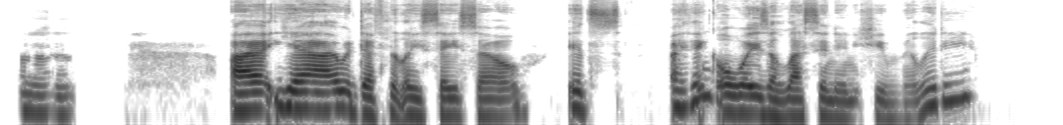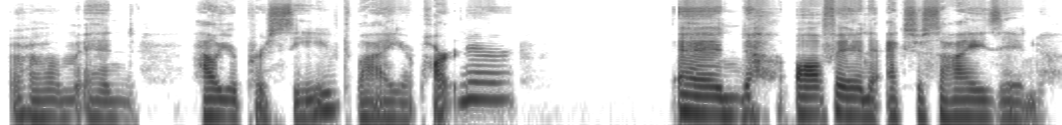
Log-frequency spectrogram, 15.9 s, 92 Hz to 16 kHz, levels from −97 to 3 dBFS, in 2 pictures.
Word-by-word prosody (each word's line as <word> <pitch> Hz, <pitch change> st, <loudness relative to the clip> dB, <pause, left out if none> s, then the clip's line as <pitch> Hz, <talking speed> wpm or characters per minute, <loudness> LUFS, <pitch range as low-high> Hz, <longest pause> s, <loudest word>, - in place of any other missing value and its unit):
Mhm. 155 Hz, -3 st, -7 dB, 1.2 s
Uh, 175 Hz, +1 st, +10 dB
yeah, 185 Hz, -3 st, +6 dB
I -, -, +4 dB
would 180 Hz, -4 st, +1 dB
definitely 145 Hz, -1 st, 0 dB
say 140 Hz, +2 st, -2 dB
so. 135 Hz, 0 st, -4 dB, 0.3 s
It's, 180 Hz, -4 st, -3 dB, 0.4 s
I 190 Hz, 0 st, 0 dB
think, 270 Hz, +8 st, -1 dB
always 155 Hz, -2 st, +4 dB
a 140 Hz, -, +1 dB
lesson 135 Hz, 0 st, -1 dB
in 120 Hz, -1 st, -5 dB
humility, 150 Hz, -, -5 dB, 0.7 s
uh-huh 140 Hz, -1 st, -7 dB
um, 130 Hz, 0 st, -7 dB
and 125 Hz, -2 st, -9 dB, 0.4 s
how 135 Hz, 0 st, +1 dB
you're 135 Hz, -1 st, -2 dB
perceived 135 Hz, -, -5 dB
by 125 Hz, -1 st, -4 dB
your 120 Hz, -2 st, -9 dB
partner 265 Hz, +2 st, -2 dB, 1.2 s
and 150 Hz, -3 st, +2 dB, 0.3 s
often 145 Hz, -2 st, +4 dB
exercise 130 Hz, -1 st, -2 dB
in, 120 Hz, -2 st, -9 dB
145 Hz, 110 wpm, -24 LUFS, 130-175 Hz, 1.2 s, Uh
